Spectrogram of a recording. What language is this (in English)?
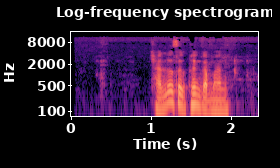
Thai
